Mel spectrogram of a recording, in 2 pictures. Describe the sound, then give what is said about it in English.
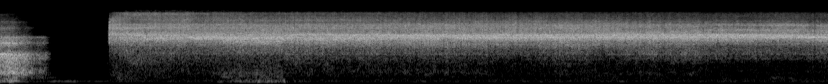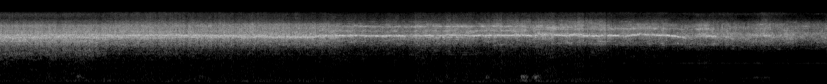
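A voice imitates the hiss of a sleep sound machine, a steady breathy shushing hiss held evenly for about fifteen seconds after a brief start. “We have gotten accustomed to having them sleep with a sound machine. You know, we talked about this back in the day. So I'm going to just go ahead and give you about 30 seconds of a.”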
